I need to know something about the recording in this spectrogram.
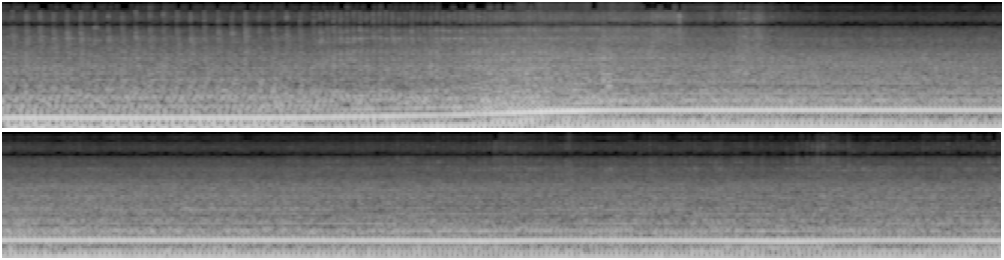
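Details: Craftsman chipper shredder in excellent condition, very heavy flywheel, on choke, brownish old gas, started on one pull; picks up speed about three seconds in, then a strong steady drone with even firing, no rattles.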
